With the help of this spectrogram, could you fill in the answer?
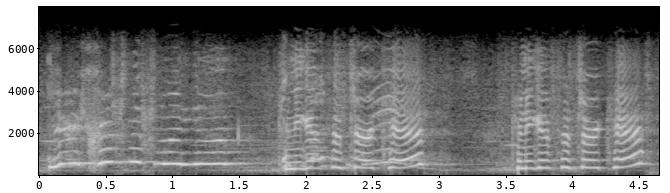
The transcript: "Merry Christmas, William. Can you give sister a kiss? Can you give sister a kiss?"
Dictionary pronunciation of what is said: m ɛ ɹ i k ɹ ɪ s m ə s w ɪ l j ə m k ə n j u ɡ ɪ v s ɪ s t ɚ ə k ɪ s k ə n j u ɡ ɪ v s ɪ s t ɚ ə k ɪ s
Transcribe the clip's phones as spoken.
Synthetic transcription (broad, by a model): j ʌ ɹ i k ɹ ɪ s m ə s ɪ j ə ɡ k ə n j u ɡ ɪ v s ɪ s t ɚ ə k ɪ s k ə n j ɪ ɡ ɪ v s ɪ s t ɚ ə k ɪ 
